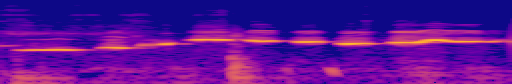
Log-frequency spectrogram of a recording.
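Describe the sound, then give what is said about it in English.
A clear, loud whistled melody, the opening theme of the film Lone Wolf McQuade, also used as a whistle to call a cat, rises in steps from a low note to a higher sustained line, with short phrases and slight wavering, played alone without talk. “And we were like, oh my gosh, this is this like really unique whistle.”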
